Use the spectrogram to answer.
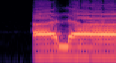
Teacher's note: الا، حمزہ زبر آ، لام الف مد زبر لا۔ الا، چھوٹی مد ہے، مد منفصل 3 الف کے برابر، آپ نے اسے کھینچ کر پڑھنا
